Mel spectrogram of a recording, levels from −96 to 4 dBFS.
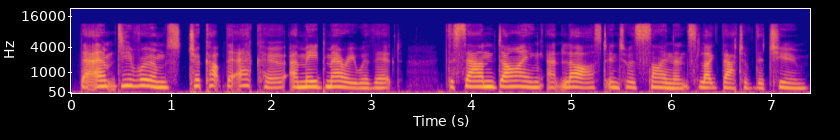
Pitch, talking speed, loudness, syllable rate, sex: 225 Hz, 205 wpm, -18 LUFS, 4.9 syllables/s, female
